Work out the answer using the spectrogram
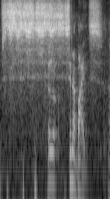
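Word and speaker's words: Cenobites: Cinebites, I believe. It's got that soft C there. It's hard for me to say. Cinebite, I believe.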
